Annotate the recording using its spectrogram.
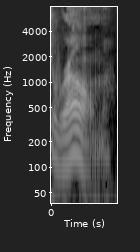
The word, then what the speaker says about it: room: But as we remember, there's a little bit of a pun there, which is that room used to be pronounced Rome. It's almost like they're yelling Rome for Antony.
